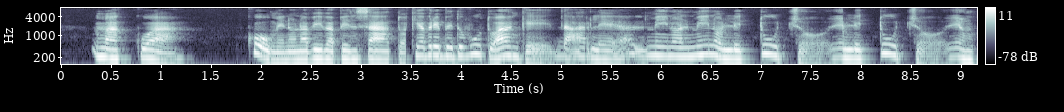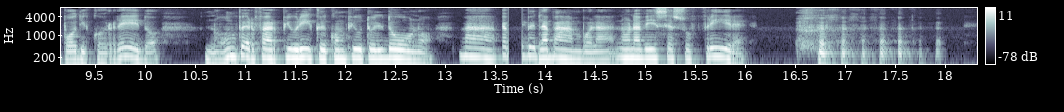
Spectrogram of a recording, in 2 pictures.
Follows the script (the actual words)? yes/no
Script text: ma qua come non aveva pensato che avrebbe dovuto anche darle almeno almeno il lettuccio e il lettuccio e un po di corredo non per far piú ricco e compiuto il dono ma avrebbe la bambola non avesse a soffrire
yes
